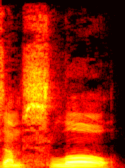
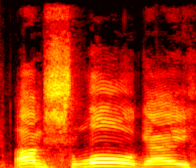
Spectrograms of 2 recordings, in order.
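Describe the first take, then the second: First: Said in the usual way. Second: High put-on voice; silly self-mockery. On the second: Mocking himself to viewers for being slow, silly high voice. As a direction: echo it in a comic high pitch.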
